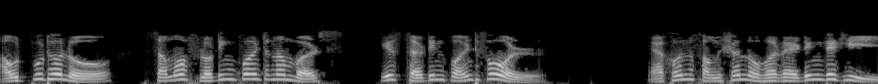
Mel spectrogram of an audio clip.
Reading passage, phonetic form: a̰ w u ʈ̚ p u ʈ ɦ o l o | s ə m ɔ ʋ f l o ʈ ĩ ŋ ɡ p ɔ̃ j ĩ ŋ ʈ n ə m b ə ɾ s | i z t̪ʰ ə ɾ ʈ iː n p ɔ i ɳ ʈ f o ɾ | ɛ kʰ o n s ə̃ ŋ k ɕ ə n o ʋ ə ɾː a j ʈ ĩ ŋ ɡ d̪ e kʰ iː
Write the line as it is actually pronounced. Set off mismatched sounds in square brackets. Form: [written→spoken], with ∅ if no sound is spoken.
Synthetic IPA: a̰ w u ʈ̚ p u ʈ ɦ o l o | s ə m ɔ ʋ f l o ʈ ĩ ŋ ɡ p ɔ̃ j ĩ [ŋ→ɳ] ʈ n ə m b ə ɾ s | i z t̪ʰ ə ɾ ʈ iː n p ɔ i ɳ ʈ f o ɾ | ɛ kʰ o n [s→f] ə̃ ŋ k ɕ ə n o ʋ ə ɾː a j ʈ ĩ ŋ ɡ d̪ e kʰ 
